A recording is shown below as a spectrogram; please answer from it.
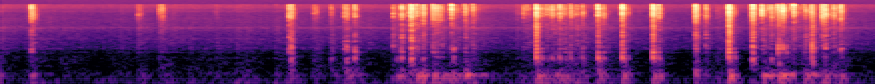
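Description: Fingertips of both hands type on the black plastic keys of a gold laptop. A few scattered, quiet clicks open the clip, then the typing builds into denser bursts of short, sharp taps, each with a bright tick over a soft low thud and almost no ring.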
